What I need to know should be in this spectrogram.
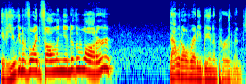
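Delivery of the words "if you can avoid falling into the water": very loud, high, swooping, taunting call. A woman at the table speaks up as you approach it: very loud. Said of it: "and the very the very loud".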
